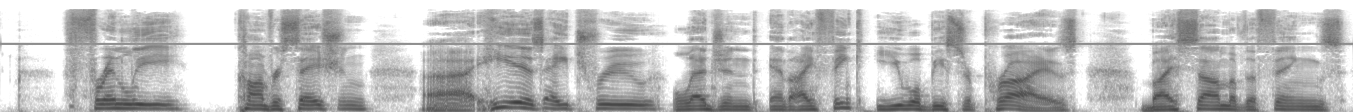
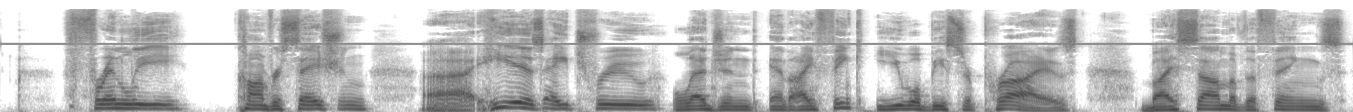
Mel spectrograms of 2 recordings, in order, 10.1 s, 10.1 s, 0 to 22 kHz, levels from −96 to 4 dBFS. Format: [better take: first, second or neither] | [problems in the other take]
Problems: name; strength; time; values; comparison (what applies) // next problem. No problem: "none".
neither | high-pitched whine; noticeable; throughout; 4.5 kHz, 15 dB below the speech; the same in both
